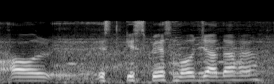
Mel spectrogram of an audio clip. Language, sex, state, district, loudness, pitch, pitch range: Hindi, male, Bihar, Patna, -14 LUFS, 190 Hz, 180-205 Hz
